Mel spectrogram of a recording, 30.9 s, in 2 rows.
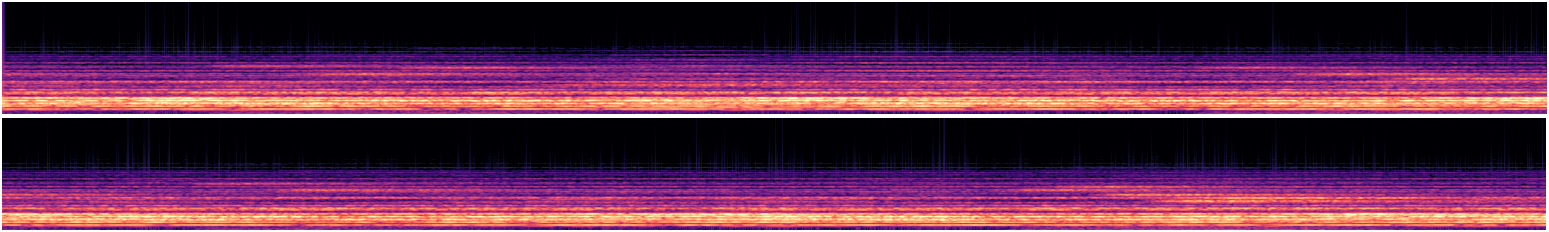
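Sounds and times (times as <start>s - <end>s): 
light warm atmospheric ambient soundscape blend: 0.0s - 30.8s.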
